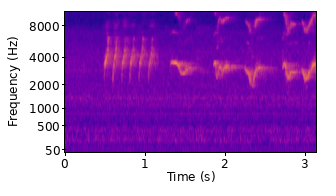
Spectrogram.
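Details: Tutor recording of an actively singing Oriental magpie-robin: a rapid series of six short trilled chirps, then ringing level whistles and swooping dipped notes with faint high accents, over a low continuous hum.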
